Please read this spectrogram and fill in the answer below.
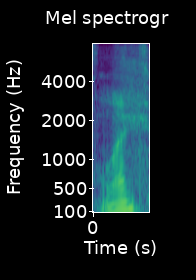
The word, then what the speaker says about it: Лантимос: Кстати, ударение на А. Лантимос. – Лантимос.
